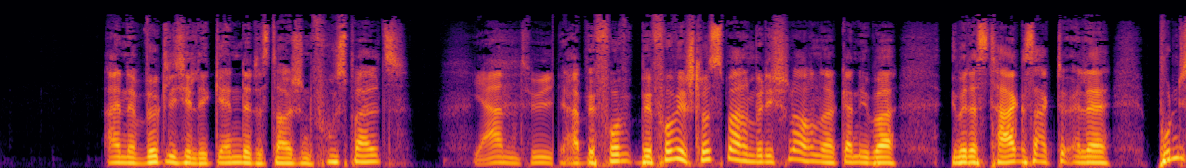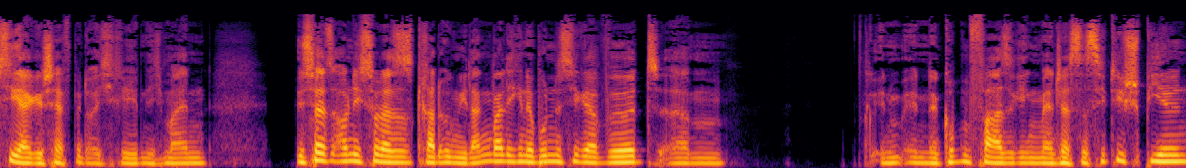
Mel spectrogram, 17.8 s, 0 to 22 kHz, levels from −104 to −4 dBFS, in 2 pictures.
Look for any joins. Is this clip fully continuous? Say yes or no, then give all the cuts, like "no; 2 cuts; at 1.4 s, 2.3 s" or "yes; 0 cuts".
no; 1 cut; at 15.4 s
